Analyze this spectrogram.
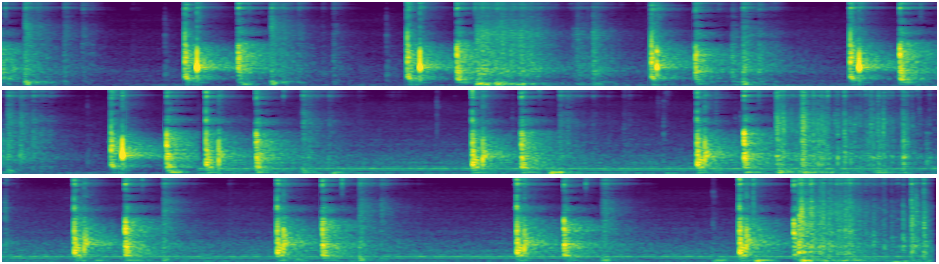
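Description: Table tennis ball clicking off a paddle and the table, in short runs of a few hits about every two seconds, as in backhand push practice. A steady low hum joins about eleven seconds in.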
